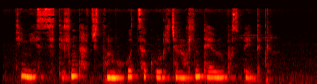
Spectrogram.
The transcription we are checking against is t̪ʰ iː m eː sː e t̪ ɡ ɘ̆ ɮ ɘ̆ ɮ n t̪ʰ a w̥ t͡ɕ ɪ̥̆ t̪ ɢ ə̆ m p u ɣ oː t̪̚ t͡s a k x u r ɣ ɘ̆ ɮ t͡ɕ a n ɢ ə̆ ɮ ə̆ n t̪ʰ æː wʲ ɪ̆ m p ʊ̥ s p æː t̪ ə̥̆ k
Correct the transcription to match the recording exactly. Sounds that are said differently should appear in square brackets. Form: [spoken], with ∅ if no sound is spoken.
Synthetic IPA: t̪ʰ iː m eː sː e t̪ ɡ ɘ̆ ɮ ɘ̆ [∅] n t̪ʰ a w̥ t͡ɕ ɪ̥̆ t̪ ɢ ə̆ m p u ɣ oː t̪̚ [t͡sʰ] a k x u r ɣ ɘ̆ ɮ t͡ɕ a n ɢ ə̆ ɮ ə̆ n t̪ʰ æː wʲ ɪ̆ m p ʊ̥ s p æː t̪ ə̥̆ k

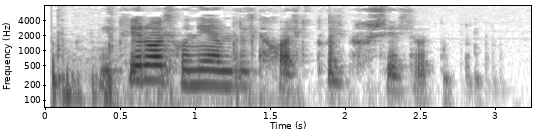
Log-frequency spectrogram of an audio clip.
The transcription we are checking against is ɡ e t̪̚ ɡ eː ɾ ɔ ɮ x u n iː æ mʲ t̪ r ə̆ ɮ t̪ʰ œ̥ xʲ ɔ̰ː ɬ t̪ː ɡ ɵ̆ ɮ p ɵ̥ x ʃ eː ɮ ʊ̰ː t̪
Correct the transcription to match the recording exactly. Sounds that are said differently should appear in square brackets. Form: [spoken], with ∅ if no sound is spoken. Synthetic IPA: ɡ e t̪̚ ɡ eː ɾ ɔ ɮ x u n iː æ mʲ t̪ r ə̆ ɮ t̪ʰ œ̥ xʲ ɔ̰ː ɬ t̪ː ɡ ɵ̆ ɮ p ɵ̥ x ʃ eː ɮ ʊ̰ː t̪

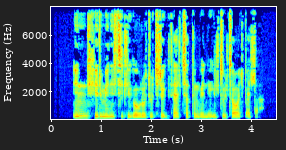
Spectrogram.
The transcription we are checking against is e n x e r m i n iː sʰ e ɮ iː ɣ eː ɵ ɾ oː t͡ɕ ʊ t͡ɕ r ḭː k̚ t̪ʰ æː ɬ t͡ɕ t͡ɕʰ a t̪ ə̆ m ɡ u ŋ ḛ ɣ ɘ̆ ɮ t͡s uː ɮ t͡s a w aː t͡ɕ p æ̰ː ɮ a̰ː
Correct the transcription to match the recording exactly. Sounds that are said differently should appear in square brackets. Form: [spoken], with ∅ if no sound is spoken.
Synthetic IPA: e n x e r m i n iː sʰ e ɮ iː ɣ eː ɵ ɾ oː t͡ɕ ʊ t͡ɕ r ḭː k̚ t̪ʰ æː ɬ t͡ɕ t͡ɕʰ a t̪ ə̆ m ɡ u [n] ḛ ɣ ɘ̆ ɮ t͡s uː ɮ t͡s a w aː t͡ɕ p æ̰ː ɮ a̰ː

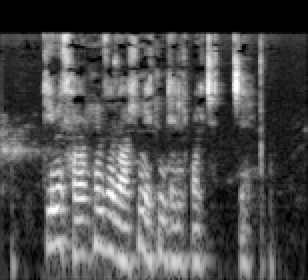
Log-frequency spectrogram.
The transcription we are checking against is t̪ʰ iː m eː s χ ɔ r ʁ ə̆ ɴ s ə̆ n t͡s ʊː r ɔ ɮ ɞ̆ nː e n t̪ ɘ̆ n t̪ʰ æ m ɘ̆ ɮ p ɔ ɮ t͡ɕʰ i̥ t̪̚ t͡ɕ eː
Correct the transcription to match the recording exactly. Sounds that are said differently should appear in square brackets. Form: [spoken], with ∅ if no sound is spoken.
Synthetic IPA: t̪ʰ iː m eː s χ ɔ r ʁ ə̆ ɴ [χ] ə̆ n t͡s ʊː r ɔ ɮ ɞ̆ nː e [∅] t̪ ɘ̆ n t̪ʰ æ [n] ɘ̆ ɮ p ɔ ɮ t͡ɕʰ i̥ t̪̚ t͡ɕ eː

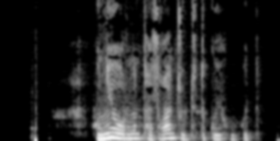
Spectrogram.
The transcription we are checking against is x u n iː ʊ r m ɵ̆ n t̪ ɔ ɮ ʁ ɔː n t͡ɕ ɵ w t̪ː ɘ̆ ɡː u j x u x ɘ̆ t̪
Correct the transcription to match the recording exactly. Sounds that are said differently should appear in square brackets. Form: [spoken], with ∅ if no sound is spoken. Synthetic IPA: x u n iː ʊ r m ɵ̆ n [t̪ʰ] ɔ ɮ ʁ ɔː n t͡ɕ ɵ w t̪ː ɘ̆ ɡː u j x [uː] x ɘ̆ t̪

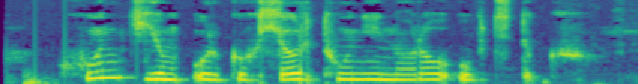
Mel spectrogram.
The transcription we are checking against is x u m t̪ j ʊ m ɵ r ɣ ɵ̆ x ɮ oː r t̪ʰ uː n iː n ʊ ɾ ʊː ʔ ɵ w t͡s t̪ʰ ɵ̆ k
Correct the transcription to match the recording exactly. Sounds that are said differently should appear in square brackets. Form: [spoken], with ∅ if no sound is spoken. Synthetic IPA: x u [n] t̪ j ʊ m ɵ r ɣ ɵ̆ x ɮ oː r t̪ʰ uː n iː n ʊ ɾ ʊː ʔ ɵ w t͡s [t̪] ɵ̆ k

